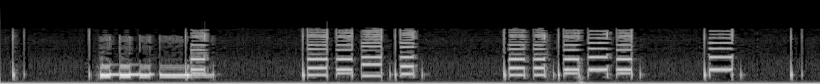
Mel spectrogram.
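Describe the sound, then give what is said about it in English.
Telephone keypad tones dial a number that starts with a 1 or 0 prefix. The beeps come in rapid clusters of sharp, steady tones separated by short pauses over a faint low hum, with no talk. “She was saying I need to dial a 1 or a 0. Let me try that again with a 1 or a 0.”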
